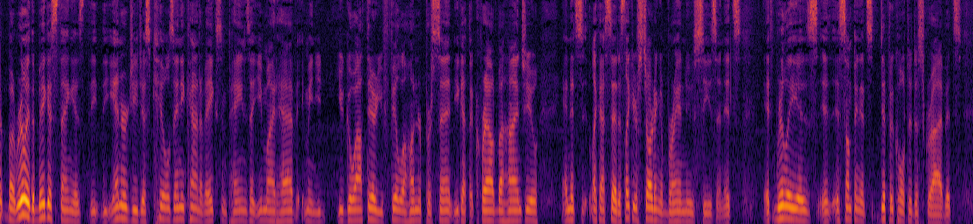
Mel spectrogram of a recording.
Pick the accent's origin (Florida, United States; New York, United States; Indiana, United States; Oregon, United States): Florida, United States; Tampa; moved away as an adult; also born or lived in Hanover County, Virginia; now in Richmond, United States; So I was born and raised in Tampa, Florida, and then came up to William & Mary for college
